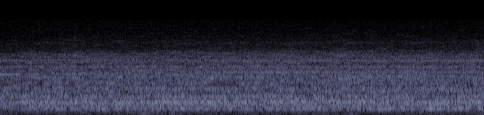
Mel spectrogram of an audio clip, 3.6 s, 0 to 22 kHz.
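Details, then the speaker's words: PC with a Ryzen R7 1700 overclocked to 3.9 GHz at 1.325 V, cooled by a Deepcool Gammaxx 400 with dual fans, in a quiet room. Fans ramping through about 50–70% speed give an even airy whoosh with no rattle, grinding or ticking. Normal fan noise. "we're starting to hear the fan now 50 you can definitely hear them moving"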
